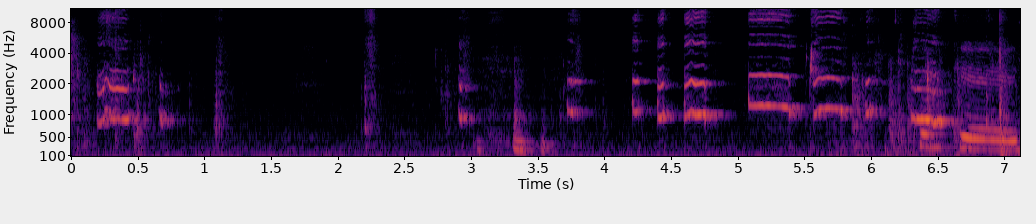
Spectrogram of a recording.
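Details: Murphy, a Dachshund puppy being bathed at home in Tampa, Florida, gives short, bright whimpers and squeaky whines, several rising then falling in pitch, with gaps between bursts, while a person speaks reassuringly in a small room.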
